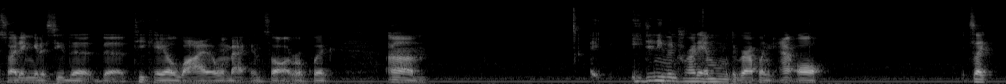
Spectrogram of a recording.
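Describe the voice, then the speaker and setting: A young man with a stuffy, nasal voice, congested after being sick, hosts a casual MMA reaction chat after a night of fights. His pitch sits on the low side with a fairly bright tone, and his take is blunt, offhand and rambling, full of restarts. Slight background noise is audible.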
